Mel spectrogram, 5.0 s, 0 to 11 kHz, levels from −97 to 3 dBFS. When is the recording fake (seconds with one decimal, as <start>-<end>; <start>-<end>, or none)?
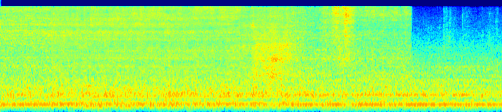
0.5-2.9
